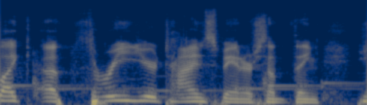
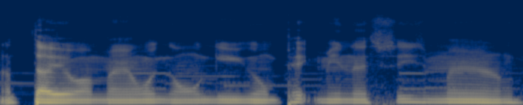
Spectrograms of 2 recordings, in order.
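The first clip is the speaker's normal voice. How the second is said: lazy put-on draft prospect voice, lower pitch; 6 semitones lower than usual. Talking about fantasy draft picks, doing a lazy Xavier Leggett impression. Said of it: "Xavier Leggett impression?".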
